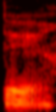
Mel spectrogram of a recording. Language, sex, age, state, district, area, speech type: Dogri, female, 45-60, Jammu and Kashmir, Udhampur, rural, spontaneous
